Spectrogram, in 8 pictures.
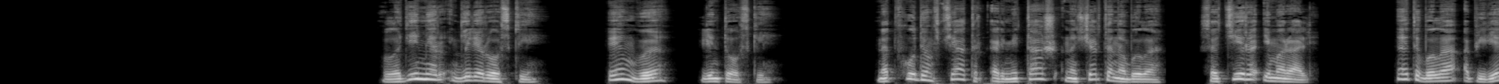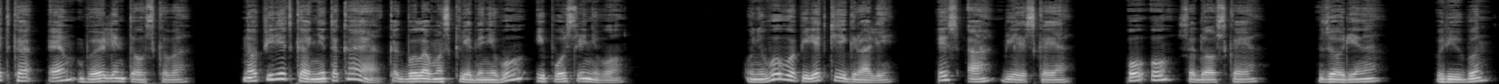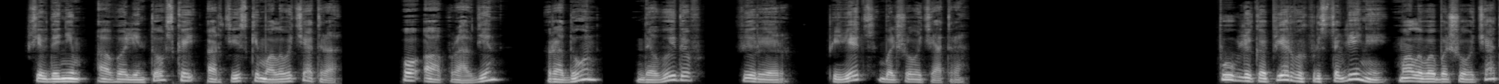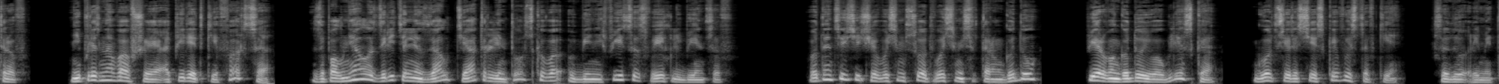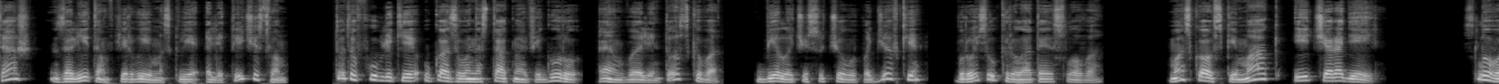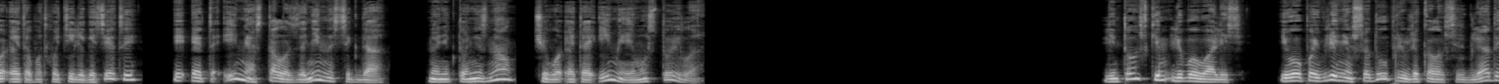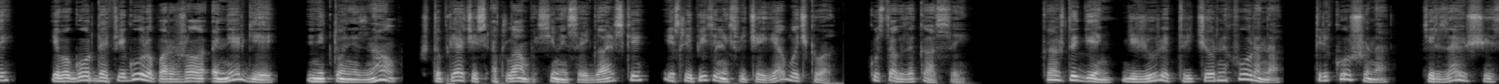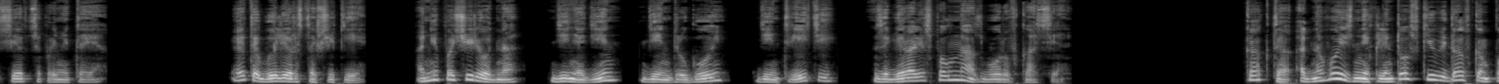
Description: Аудиокнига М. В. Лентовский | Библиотека аудиокниг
